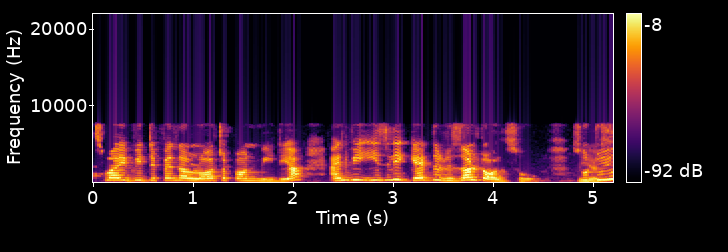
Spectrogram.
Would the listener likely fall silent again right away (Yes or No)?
Yes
